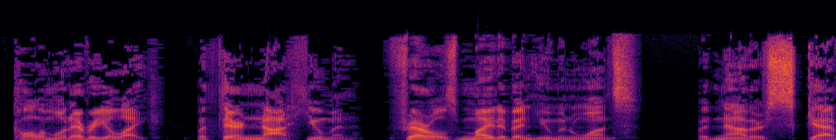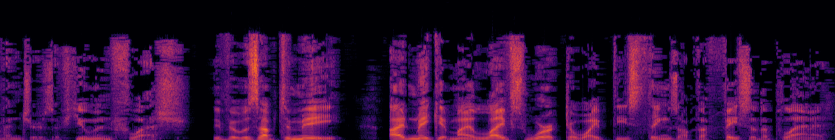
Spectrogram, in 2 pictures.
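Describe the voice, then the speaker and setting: An actor playing a stern, zealous soldier companion in a video game, with an American accent and a formal, earnest military delivery. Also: male voice, deep voice, fairly bright tone, dry recording, studio quality. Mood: grim.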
